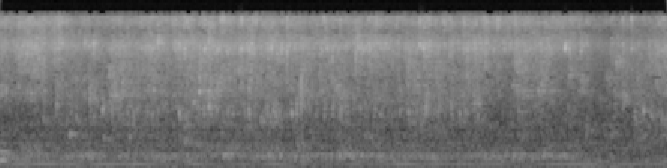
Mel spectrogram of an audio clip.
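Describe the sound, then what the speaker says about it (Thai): Tap water runs steadily into a bowl at a basin, a continuous close, moderately loud rush and splash with no talking over it. "เดี๋ยวเปิดน้ำให้ดูน้ำ"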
